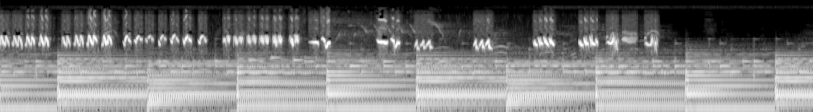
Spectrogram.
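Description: Background music with slow, steady chords, over which a bird chirps in quick high trills and then separate short downward-sliding notes, stopping a little before the end.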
